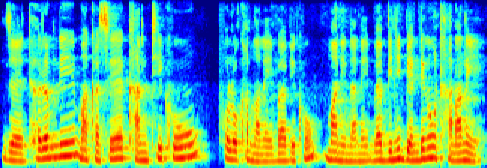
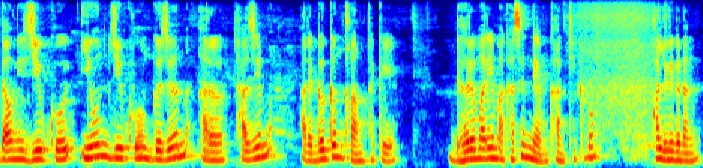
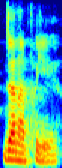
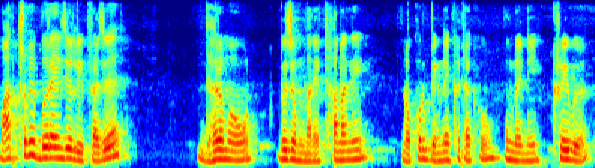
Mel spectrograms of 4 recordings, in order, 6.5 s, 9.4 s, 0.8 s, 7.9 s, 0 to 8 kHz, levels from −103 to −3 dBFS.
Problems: none marked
